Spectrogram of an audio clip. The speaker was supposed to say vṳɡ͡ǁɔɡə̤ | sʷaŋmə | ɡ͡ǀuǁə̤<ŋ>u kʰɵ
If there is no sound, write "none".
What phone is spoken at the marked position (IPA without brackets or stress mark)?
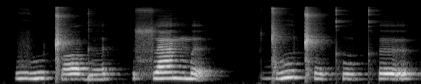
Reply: kʰ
